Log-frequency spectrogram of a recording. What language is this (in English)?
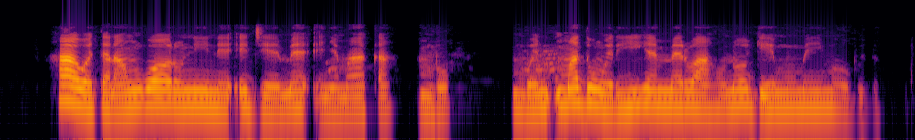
Igbo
